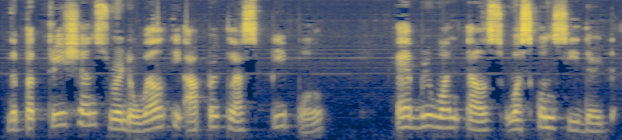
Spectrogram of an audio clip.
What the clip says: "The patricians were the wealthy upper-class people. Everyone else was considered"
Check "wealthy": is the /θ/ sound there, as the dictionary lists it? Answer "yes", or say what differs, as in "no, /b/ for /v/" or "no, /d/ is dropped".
no, /t/ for /θ/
